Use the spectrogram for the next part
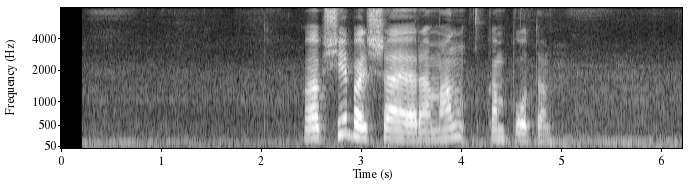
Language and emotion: Russian, neutral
